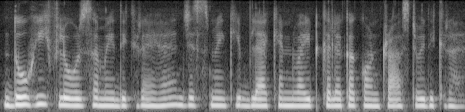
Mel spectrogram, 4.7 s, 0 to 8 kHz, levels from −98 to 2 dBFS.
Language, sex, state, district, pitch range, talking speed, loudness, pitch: Hindi, female, Himachal Pradesh, Shimla, 175-190 Hz, 245 wpm, -16 LUFS, 180 Hz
